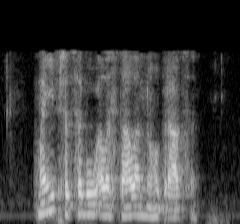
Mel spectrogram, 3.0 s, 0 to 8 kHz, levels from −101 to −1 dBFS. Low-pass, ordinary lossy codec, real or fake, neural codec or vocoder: 7.2 kHz; AAC, 16 kbps; real; none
